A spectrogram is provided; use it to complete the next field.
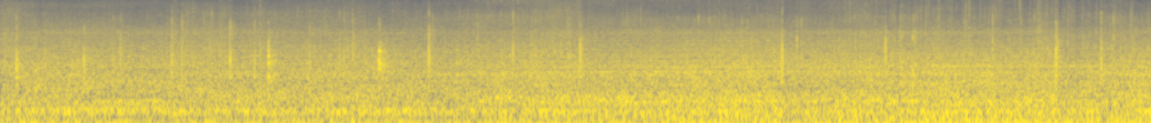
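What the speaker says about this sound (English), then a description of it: "We're steaming the corn." Continuous hissing sizzle of corn steaming on a hot griddle, with scattered small pops and crackles throughout, no voices.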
